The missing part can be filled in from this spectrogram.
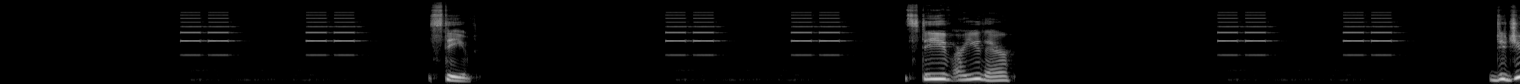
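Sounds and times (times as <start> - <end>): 
shrill electronic cell phone alert beeps: 1.8 - 2.4, 3.1 - 3.7, 6.7 - 7.3, 7.9 - 8.6, 12.2 - 12.8, 13.4 - 14.1
single brief spoken word: 4.3 - 4.8
speech: 4.3 - 4.8, 9.2 - 10.2, 15.0 - 15.1.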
